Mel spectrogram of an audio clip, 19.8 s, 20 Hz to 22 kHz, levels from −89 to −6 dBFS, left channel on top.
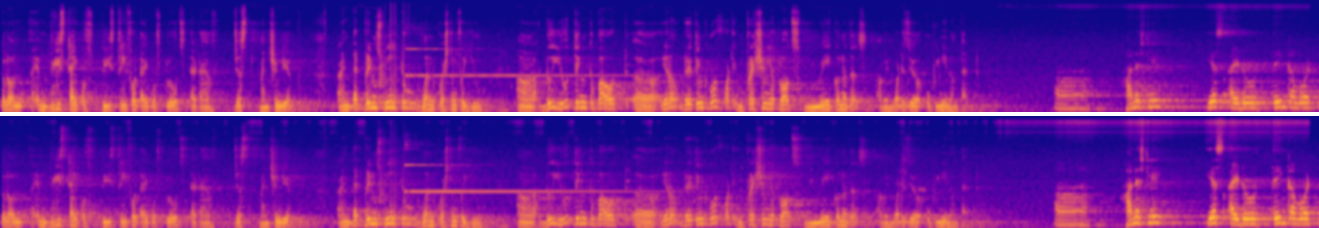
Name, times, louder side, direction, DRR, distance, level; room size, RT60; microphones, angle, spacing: voice 1, 0.0-3.2 3.5-4.4 4.8-7.2 7.7-14.5, left 2 dB, 30° left, 13 dB, 0.6 m, -28 dB
Wind chime, 6.1-10.4, right 5 dB, 75° right, 4.3 m, -45 dB
voice 2, 15.8-16.3 16.9-17.4 18.1-19.6, right 3 dB, 45° right, 13 dB, 0.7 m, -25 dB
28.0 x 25.5 x 5.7 m, 2.8 s
head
